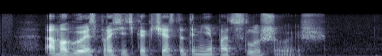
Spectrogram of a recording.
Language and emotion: Russian, neutral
